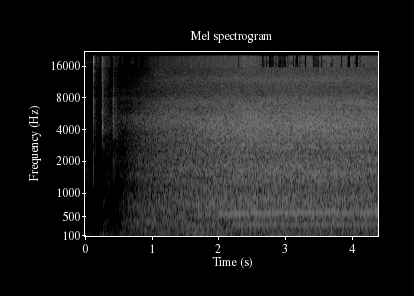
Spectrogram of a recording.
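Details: 1998 C5 Corvette with a newly installed high-speed radiator fan, wired and grounded, being tested. A few relay clicks, then smooth rushing air that spins up and holds a steady hum; the fan works properly.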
